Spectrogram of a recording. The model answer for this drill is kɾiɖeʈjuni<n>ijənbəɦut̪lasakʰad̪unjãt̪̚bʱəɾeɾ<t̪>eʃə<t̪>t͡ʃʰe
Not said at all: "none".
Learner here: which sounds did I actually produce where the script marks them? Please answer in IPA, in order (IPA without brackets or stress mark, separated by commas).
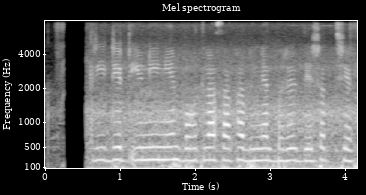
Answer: n, d̪, t̪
